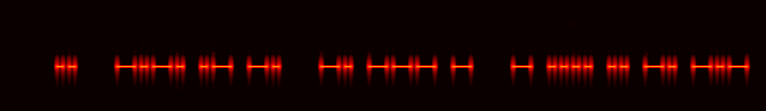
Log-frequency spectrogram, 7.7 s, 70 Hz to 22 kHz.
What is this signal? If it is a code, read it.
Morse code, heard as a keyed tone, about 20 wpm, 700 Hz. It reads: I CAN NOT THINK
